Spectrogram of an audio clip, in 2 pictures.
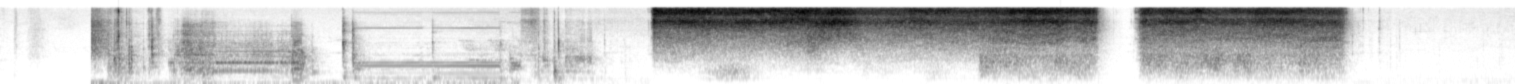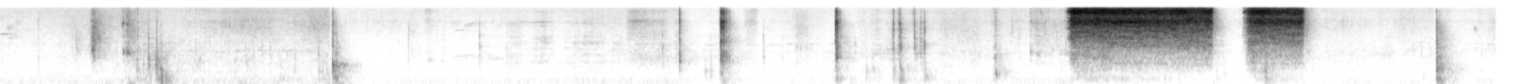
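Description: Several long bursts of hissing, each a few seconds long, from a spray or blast of air, broken by scattered clicks and knocks as a plastic scanner film holder is handled. A short run of steady electronic tones sounds about two to five seconds in.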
